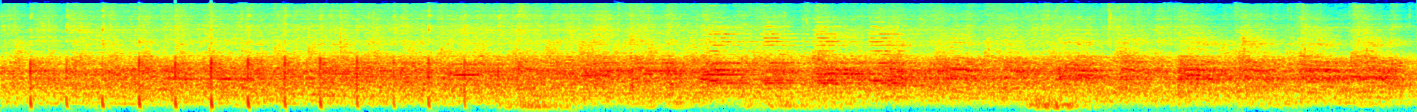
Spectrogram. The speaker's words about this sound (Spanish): Pido un aplauso, por favor, para Rosa.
